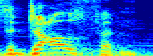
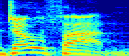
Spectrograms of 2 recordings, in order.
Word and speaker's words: Dauphin: So, you have a Dofan or you dolphin? It's a doofan. When you're in Ireland, it's a doofan because well, it was a doofan.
